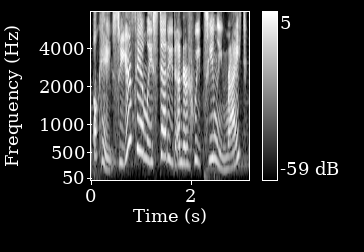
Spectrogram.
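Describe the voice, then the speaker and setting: Small inquisitive fairy sidekick, game role, extremely high and animated, over music. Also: female voice, brisk, exaggerated voice. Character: small childlike female fairy companion, perky and inquisitive. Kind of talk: video game voice acting. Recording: music behind the voice.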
